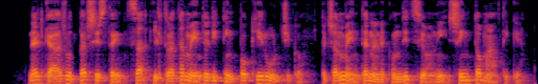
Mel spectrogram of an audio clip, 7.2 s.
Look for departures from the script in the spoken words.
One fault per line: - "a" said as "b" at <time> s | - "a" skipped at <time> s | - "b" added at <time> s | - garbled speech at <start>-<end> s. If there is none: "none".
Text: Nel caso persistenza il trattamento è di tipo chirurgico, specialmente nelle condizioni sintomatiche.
none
